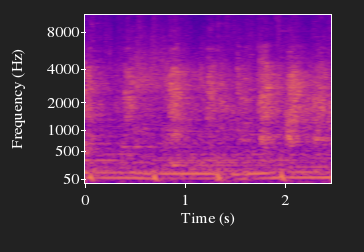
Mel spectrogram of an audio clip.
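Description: French bulldog puppies making a few short dog noises as they play and tussle over a toy, about a second in and again near the end.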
